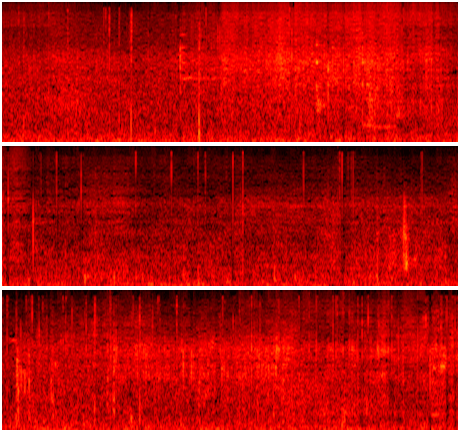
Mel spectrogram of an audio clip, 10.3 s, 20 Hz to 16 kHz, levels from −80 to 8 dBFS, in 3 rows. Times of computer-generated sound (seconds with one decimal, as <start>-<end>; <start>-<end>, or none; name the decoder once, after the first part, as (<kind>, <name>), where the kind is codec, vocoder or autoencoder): 3.0-6.8 (codec, SNAC); 9.1-10.3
